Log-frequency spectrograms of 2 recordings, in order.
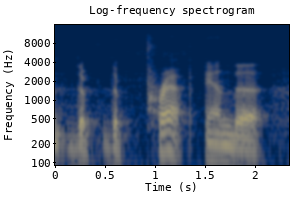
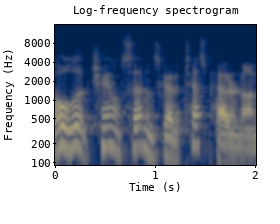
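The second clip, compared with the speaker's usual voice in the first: raised, teasing joking tone. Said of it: "we lovingly would say".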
